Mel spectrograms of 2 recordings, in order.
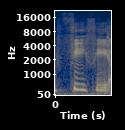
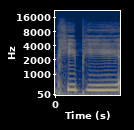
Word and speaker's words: Phi Phi: made me uncomfortable so I'm saying Fifi Island but it is PP Island they pronounced pH P Mark and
